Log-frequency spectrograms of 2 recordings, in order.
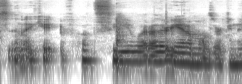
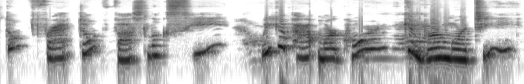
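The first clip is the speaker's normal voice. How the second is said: high little mouse voice; squeaky mouse; 6 semitones higher than usual. Acted. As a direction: squeak it reassuringly. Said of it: "Mouse squeaks".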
